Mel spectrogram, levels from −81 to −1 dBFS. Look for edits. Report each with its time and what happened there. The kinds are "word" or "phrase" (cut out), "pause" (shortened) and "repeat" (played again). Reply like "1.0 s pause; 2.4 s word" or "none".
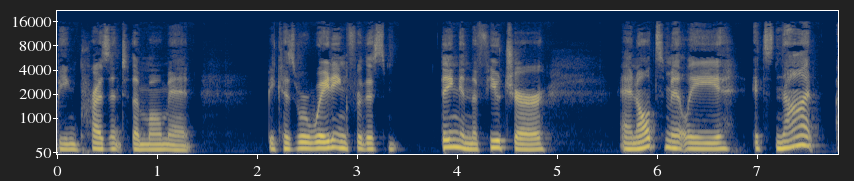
none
